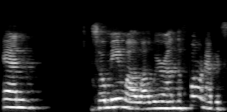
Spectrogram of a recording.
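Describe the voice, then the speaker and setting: A female homeopathy practitioner tells her story earnestly and conversationally, using fillers and repeating words when emotional. Her voice is on the high side, mellow and fairly quick, with fairly even intonation, recorded in an echoey room with dull lo-fi sound.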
